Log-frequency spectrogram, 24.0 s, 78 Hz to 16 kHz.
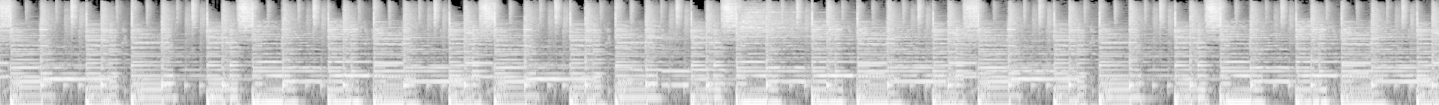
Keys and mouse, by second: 0.1 b, 1.3 s, 4.6 ctrl+r, 6.7 alt+z, 7.2 alt+z, 7.5 b, 9.2 x, 12.1-16.8 drag, 17.0 ctrl+r, 18.6 right click, 18.9 c, 20.2 e, 21.1 g, 22.1 s.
